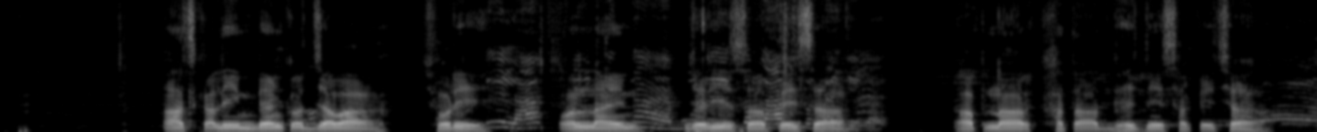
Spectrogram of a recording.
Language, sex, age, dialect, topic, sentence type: Magahi, male, 36-40, Northeastern/Surjapuri, banking, statement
